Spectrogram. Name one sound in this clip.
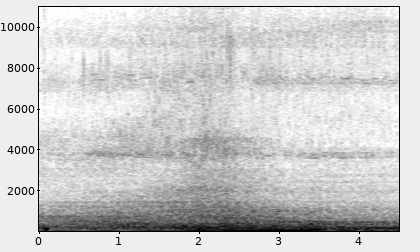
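A bus passes close by in the other direction.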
